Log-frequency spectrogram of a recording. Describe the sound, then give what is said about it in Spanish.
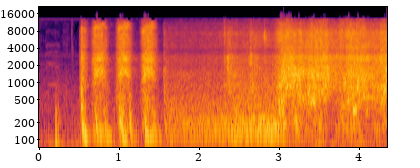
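Synthetic sound effect of a bird bathing in a pond: four quick splashy flutters in a row, then a swelling wash of sloshing, hissy water noise that grows louder toward the end. “Este es el usuario pidiéndole que haga un efecto de un pájaro bañándose en un estanque.”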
